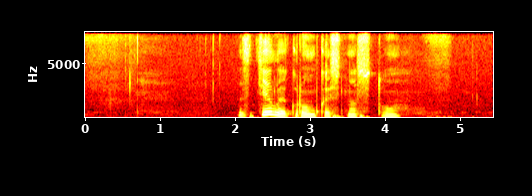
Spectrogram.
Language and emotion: Russian, sad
